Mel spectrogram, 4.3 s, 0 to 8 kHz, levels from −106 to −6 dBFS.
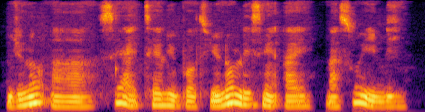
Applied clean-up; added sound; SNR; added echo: none; none; none; none.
